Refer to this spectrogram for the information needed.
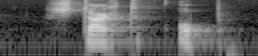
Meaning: inflection of opstarten: 1. first/second/third-person singular present indicative 2. imperative
- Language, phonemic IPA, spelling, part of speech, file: Dutch, /ˈstɑrt ˈɔp/, start op, verb, Nl-start op.ogg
